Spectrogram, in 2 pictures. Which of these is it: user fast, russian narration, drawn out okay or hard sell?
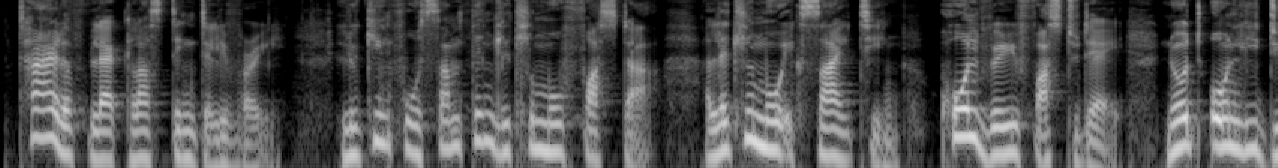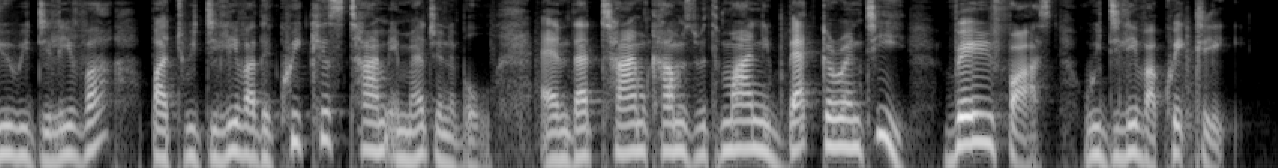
hard sell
